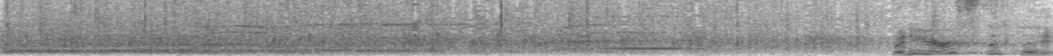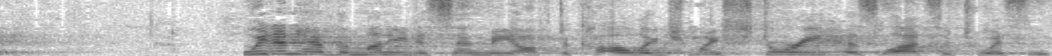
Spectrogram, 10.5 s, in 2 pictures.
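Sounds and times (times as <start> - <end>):
scattered cheers: 0.0 - 3.8
convention audience applauding: 0.0 - 4.5
speech: 5.0 - 5.5, 6.4 - 10.5.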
